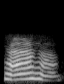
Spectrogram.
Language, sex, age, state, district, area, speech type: Odia, female, 60+, Odisha, Angul, rural, conversation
